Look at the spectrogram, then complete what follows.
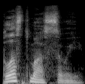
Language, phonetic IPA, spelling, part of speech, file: Russian, [pɫɐs(t)ˈmas(ː)əvɨj], пластмассовый, adjective, Ru-пластмассовый.ogg
- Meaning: plastic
